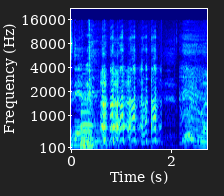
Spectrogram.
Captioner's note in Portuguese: Risadas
